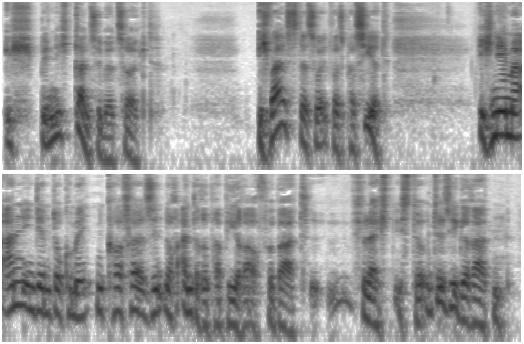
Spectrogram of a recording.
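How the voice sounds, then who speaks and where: An actor playing a self-assured, enigmatic detective with a measured, dry manner in a German radio drama. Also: male voice, on the high side, sing-song, gravelly, warm tone, breathy edge, heavily acted. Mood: dryly teasing.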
